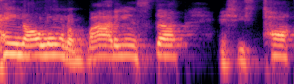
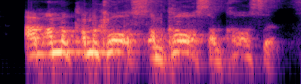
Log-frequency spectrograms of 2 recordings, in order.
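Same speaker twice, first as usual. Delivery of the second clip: imitated Chinese accent; 3 semitones higher than usual. Retelling a phone call from an arriving investor: imitating a Chinese man's accent. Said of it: "I heard the guy's accent".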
